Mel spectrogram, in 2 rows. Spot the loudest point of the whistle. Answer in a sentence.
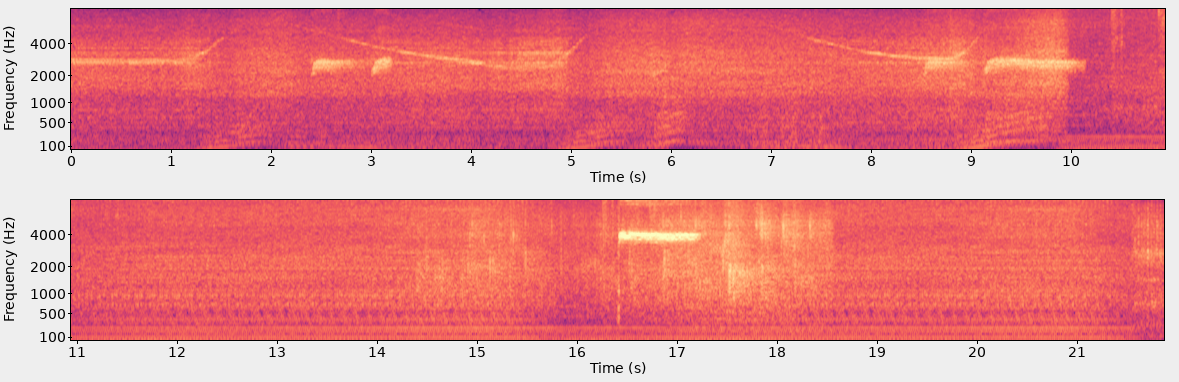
The loudest moment of the whistle is at 17 seconds.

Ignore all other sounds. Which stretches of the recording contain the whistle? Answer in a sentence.
The whistle can be heard from 2.4 to 3.2 s, from 8.5 to 10.2 s and from 16.4 to 17.2 s.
